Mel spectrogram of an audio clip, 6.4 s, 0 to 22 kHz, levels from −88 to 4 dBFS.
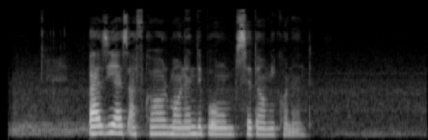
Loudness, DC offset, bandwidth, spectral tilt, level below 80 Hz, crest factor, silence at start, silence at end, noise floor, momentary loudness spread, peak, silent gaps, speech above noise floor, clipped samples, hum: -26 LUFS; under 0.1%; 16 kHz; -5 dB/octave; -78 dBFS; 24 dB; 0.2 s; 1.85 s; -58 dBFS; 25 LU; -4 dBFS; none; 32 dB; under 0.1%; none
